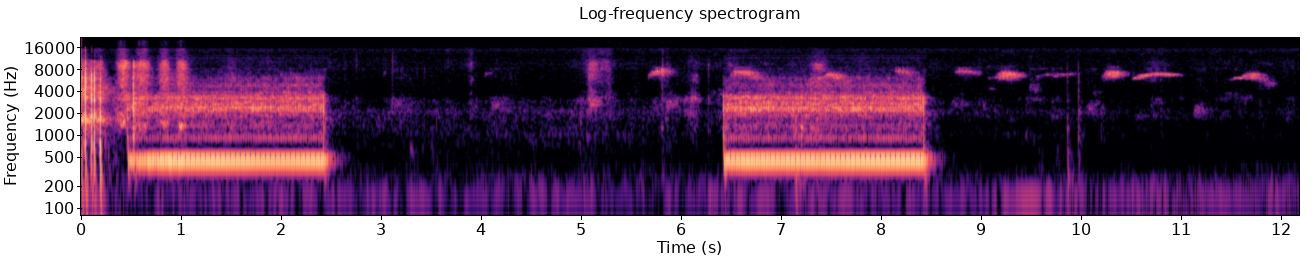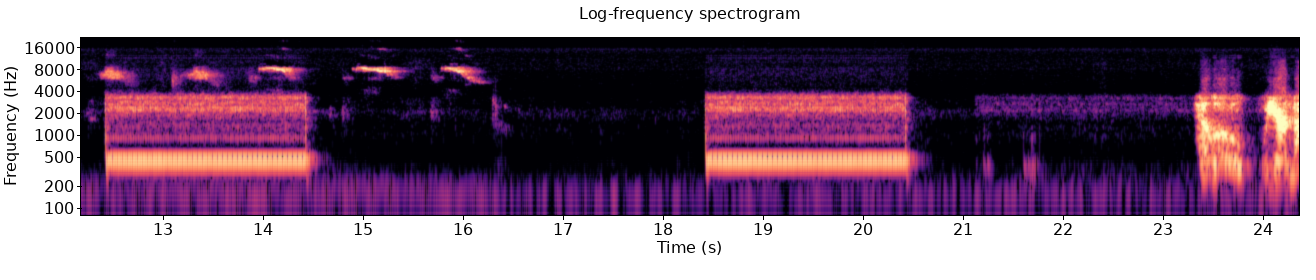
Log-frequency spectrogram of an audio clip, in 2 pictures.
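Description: A landline telephone rings four times in steady, evenly spaced bursts while dialing a vacant land owner's number, loud and clear over a low hum, with a brief sound at the very end.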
